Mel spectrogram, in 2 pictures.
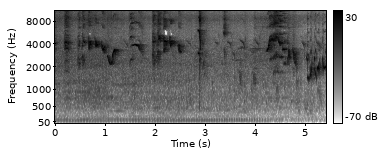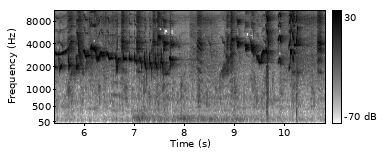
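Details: Oriental magpie-robin delivering a richly filled-in (isian) song: bright descending whistles, a long warbled trilling passage in the middle, then scratchy notes and more falling whistled phrases, over a low hum.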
